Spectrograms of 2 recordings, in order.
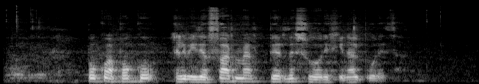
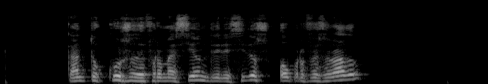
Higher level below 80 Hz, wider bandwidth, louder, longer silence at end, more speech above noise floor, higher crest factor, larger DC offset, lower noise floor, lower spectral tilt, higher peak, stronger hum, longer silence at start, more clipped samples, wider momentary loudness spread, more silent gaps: first, -64 dBFS vs -76 dBFS; first, 16 kHz vs 11.5 kHz; first, -17 LUFS vs -33 LUFS; second, 0.95 s vs 1.25 s; second, 42 dB vs 53 dB; about the same, 18 dB vs 18 dB; neither; second, -59 dBFS vs -86 dBFS; first, -5.5 dB/octave vs -4 dB/octave; first, -2 dBFS vs -16 dBFS; neither; second, 0.1 s vs 0.7 s; neither; first, 21 LU vs 7 LU; neither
